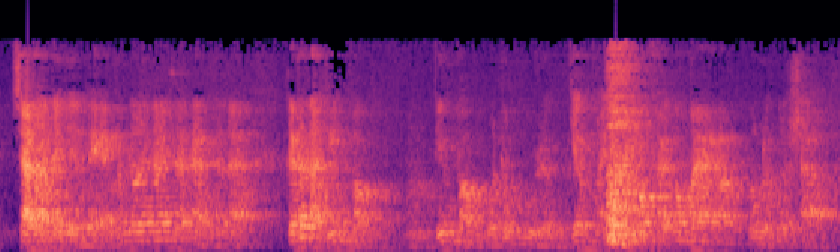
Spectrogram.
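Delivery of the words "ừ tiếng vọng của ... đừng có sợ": usual speaking voice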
